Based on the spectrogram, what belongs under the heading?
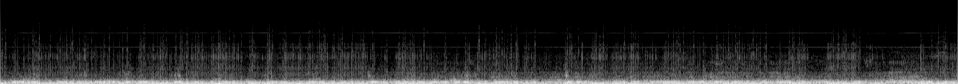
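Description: Cabin sound of a 1999 Subaru Forester's flat-four engine running in a steady low drone as the car drives a rough, waterlogged track, with short knocks and clatter scattered through it.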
